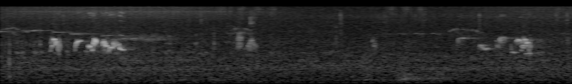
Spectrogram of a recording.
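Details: Caged red-whiskered bulbul used as a trapping decoy, singing two quick phrases of bright, rolling whistled notes separated by a pause, over steady background hiss.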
